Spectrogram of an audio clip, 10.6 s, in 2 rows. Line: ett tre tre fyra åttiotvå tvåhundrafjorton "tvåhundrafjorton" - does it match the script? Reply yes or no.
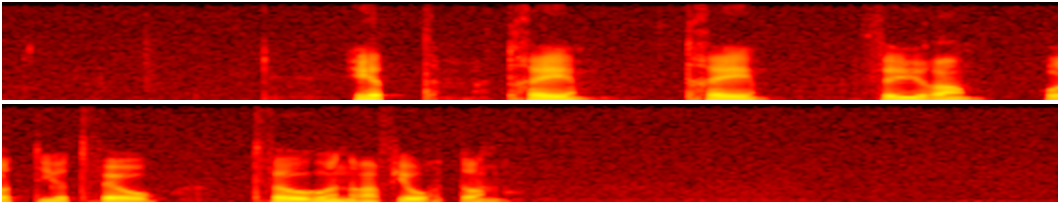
yes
